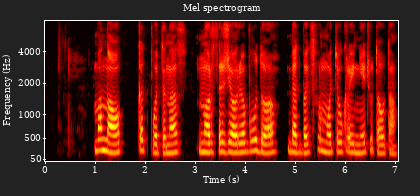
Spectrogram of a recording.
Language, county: Lithuanian, Marijampolė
